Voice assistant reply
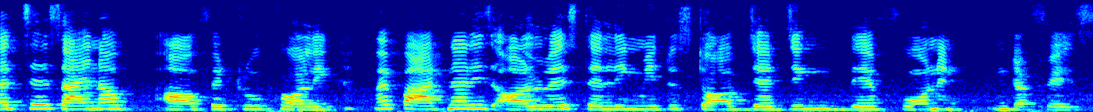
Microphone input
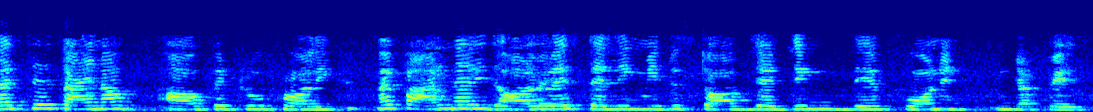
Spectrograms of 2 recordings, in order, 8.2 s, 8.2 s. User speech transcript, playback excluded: in a good way.

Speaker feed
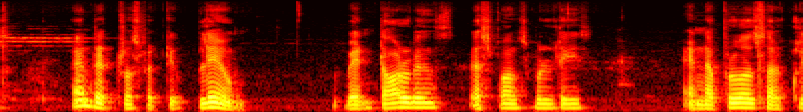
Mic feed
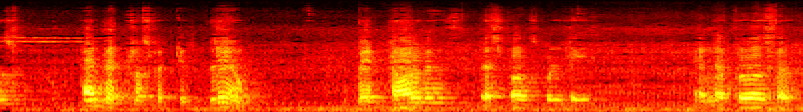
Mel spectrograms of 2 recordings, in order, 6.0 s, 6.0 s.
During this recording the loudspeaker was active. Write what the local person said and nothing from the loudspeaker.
none

